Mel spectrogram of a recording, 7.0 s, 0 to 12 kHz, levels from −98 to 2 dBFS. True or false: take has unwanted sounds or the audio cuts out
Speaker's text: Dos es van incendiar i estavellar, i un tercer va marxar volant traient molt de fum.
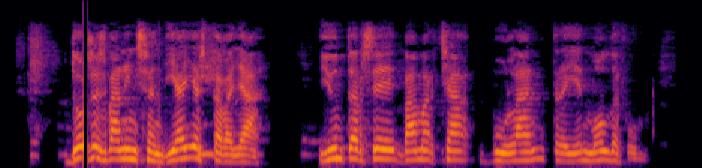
true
